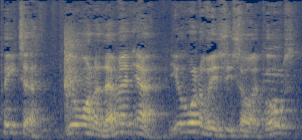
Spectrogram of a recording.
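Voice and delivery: high, loud pointed accusation; a servant girl pressing Peter hard; accusing bystander. Acted. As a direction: corner Peter with it.

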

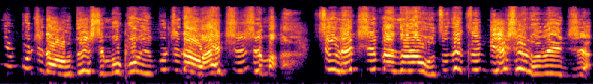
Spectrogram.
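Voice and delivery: high-pitched, anguished accusation; hurt outburst. Acted. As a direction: cry out years of grievance. Daughter confronts mother in hurt outburst.

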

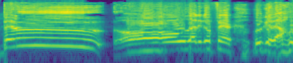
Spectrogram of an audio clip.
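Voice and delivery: high, loud drawn-out hoot; excited cheer. Real, not acted. Gamer watching his hit fly, excited cheer. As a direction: whoop as the ball flies.

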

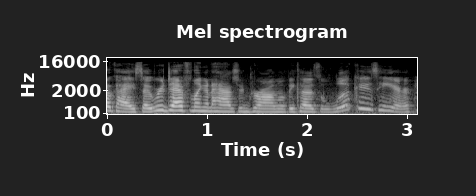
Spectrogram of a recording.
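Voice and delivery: ordinary talk, nothing marked

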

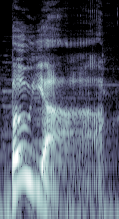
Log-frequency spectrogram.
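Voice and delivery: loud celebratory booyah; excited exclaim. Real, not acted. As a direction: shout it out with glee. Exclaims before package reveal.

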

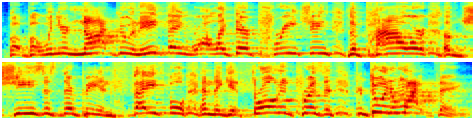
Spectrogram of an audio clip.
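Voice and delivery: high, driving sermon cry; high-pitched, emphatic pulpit delivery; impassioned preaching. Real, not acted. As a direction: preach it hard, stretching the key words. Preaches at full force.

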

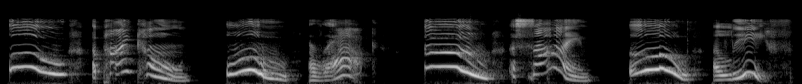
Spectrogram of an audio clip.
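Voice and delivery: high squealing wonder at each thing; dazzled ooh. Acted. Wordy Birdie ignoring the warning, squealing with wonder. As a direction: gasp with delight at everything.

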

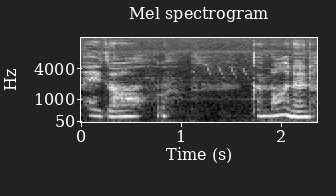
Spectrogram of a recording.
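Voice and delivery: ordinary delivery, nothing marked

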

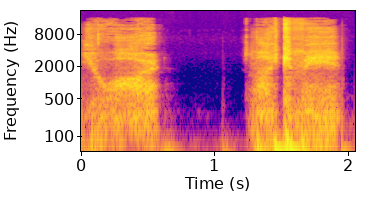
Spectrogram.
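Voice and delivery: eerie unvoiced whisper; whispering entity. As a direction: breathe it like a ghost.

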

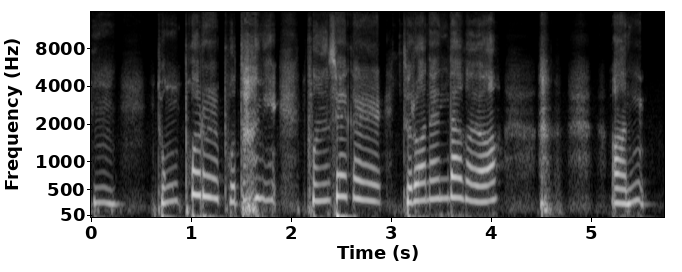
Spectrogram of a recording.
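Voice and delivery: usual speaking voice

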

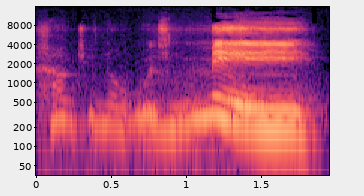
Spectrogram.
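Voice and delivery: high, slow turkey wail; hammed-up wail. A narrator's reading. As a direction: wail it out like a cartoon turkey found out. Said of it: "wailed Turkey".

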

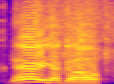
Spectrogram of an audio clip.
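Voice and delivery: calling out. Real, not acted. Feeder calling to animals while giving feed, loud. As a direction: shout it over the noise of the feed.

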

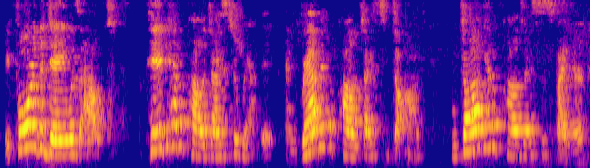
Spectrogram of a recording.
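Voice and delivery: lively read-aloud storytelling voice; animated picture-book reading; story narration. Acted. Reads picture book to children.

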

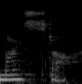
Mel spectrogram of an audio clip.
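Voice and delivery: ordinary delivery, nothing marked

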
